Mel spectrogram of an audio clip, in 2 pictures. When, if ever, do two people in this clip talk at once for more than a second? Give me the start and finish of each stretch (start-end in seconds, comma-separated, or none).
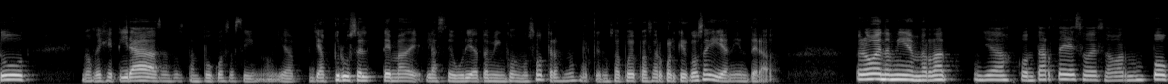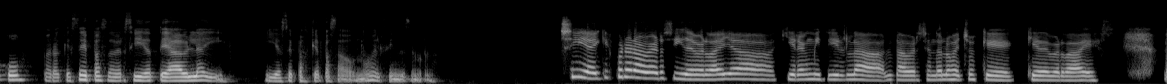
none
